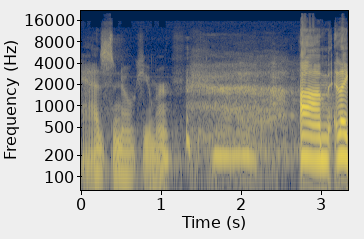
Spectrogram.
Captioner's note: laughter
